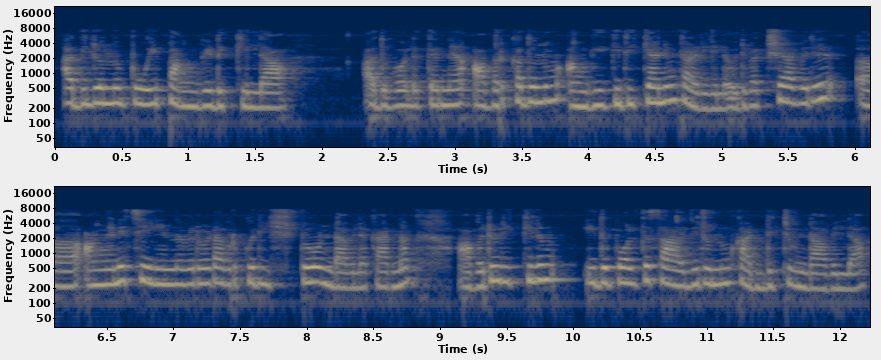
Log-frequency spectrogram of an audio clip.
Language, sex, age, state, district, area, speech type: Malayalam, female, 18-30, Kerala, Wayanad, rural, spontaneous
